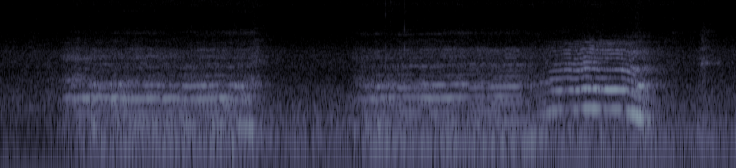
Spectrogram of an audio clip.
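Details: An Alaskan Klee Kai throwing its daily tantrum gives drawn-out, wavering whine-howls, ending in a higher yodeling rise and fall: Alaskan Klee Kai.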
